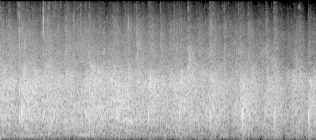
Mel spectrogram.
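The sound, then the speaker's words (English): A crowd applauds steadily for about four seconds, a dense wash of many hands clapping at constant loudness, with no voices rising above it. “Can we just give them a huge round of applause as well?”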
